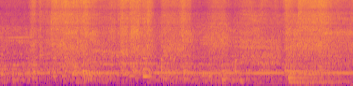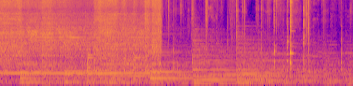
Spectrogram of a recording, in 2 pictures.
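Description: Rebuilt Electrolux central vacuum drawing up small metal shavings, a steady whooshing motor drone with shifting pitch and scattered rattles and clicks as debris is sucked in, near and continuous; the drone cuts out abruptly near the end.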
